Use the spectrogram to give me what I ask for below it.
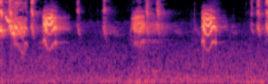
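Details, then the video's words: Male double-collared seedeater singing the tui tui style as a female calls, caged; four loud high warbling bursts spaced about a second apart, with faint chips between. "ESQUENTAR COLEIRO TUÍ TUÍ COM COLEIRO TUÍ TUÍ E FÊMEA DE COLEIRO CHAMANDO PARA ESQUENTAR COLEIRO"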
